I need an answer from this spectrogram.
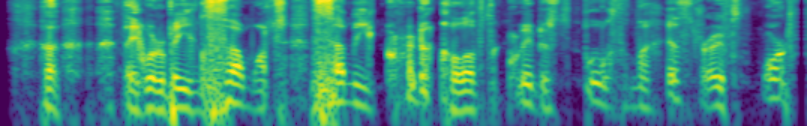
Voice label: funny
